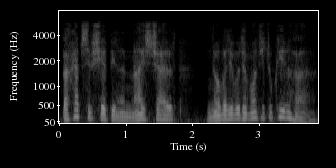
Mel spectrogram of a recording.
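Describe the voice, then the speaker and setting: An actor with a French-speaking Belgian accent playing a courteous, formal detective who probes deliberately in a radio mystery. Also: male voice, mid-range voice, sing-song, husky, dry recording. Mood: insistent. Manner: formal, deliberate, politely insistent. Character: courteous, probing middle-aged Belgian detective. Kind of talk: radio mystery drama acting. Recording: dull, muffled radio drama recording.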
